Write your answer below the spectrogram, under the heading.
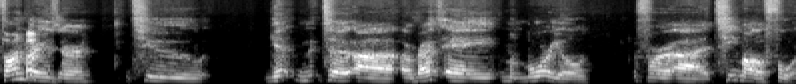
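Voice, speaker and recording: A man's fairly high-pitched voice with ordinary pitch variation. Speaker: comedian. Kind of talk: casual chat. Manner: loud.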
